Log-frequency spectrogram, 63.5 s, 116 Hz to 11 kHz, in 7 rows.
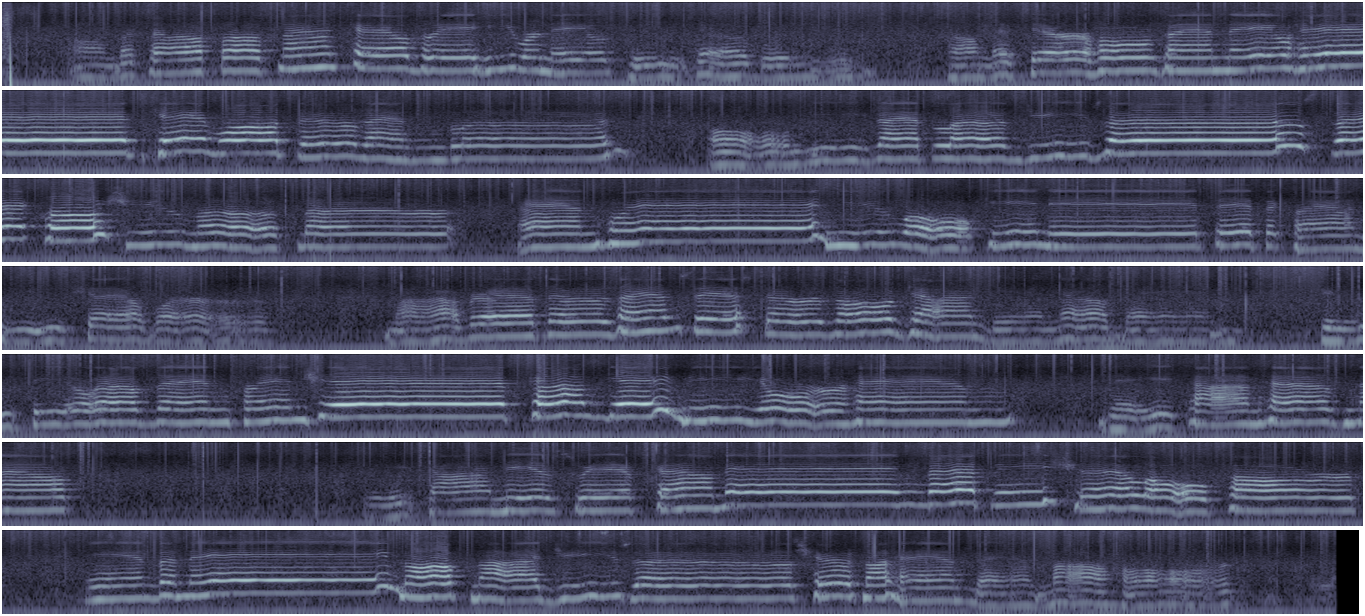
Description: Unaccompanied vocal music performance
Verse-refrain 2d(4).
Hymns and Spiritual Music
Voice (sung)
